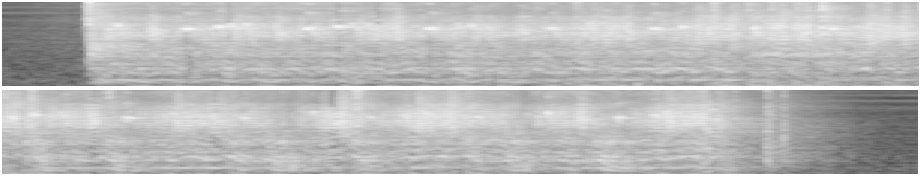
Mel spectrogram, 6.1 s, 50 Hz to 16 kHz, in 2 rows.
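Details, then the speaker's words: Ford Fairmont sitting 35 years, on wall-plugged battery charger, exhaust manifold smog tube broken off leaving a hole: fires right away, runs rough and uneven about five seconds, then sputters out and stalls. "it wants to I can say it ran officially but y'all know me we got to have it better than that"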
